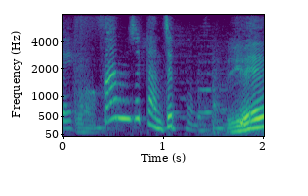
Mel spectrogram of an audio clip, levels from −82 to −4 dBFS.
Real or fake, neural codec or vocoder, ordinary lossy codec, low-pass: fake; codec, 16 kHz, 0.5 kbps, X-Codec, HuBERT features, trained on general audio; none; none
